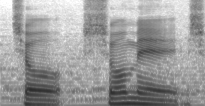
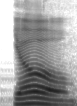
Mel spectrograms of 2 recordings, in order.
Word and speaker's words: yo: This person said my pronunciation is good, but pronounce yo more like a show. I'm like, okay. But I just want to be clear that pronunciations vary, but for me it's more like a Joe versus a show, right?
